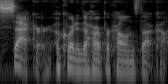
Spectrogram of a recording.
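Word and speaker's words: Sachar: It should be pronounced Sacker, like someone who tackles quarterbacks, or someone who stuffs potatoes into sacks.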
